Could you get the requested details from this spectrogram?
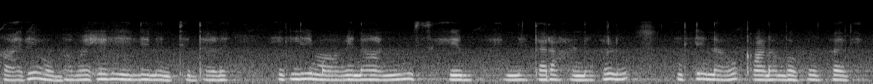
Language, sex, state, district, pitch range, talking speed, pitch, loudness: Kannada, female, Karnataka, Koppal, 210-230 Hz, 95 wpm, 215 Hz, -14 LUFS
